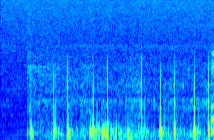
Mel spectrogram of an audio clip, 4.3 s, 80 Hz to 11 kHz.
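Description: Regular paired heart thumps through a homemade digital stethoscope, about 85 beats a minute, over a low hum.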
